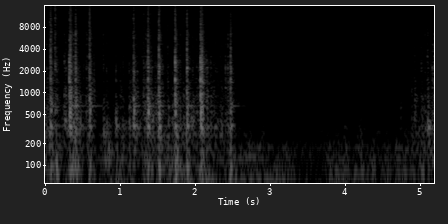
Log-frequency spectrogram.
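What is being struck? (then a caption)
Metal manual typewriter. Fingertips type on the keys of a mint-green Olivetti Lettera 22 portable typewriter with a metal body and paper loaded. About a dozen sharp, bright metallic key strikes clack in an uneven burst over the first two and a half seconds. A quiet pause follows before the typing starts again at the end.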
